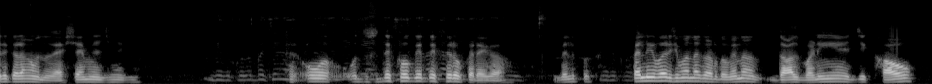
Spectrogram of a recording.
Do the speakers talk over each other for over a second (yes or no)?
yes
